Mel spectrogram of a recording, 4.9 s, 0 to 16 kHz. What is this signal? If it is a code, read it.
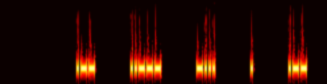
Morse code, heard as a keyed tone, about 40 wpm, spaced as for 14 wpm, 700 Hz. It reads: W2BEW
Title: USA Call Signs - 5 Characters - 6x Character Spacing - 40wpm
